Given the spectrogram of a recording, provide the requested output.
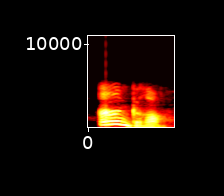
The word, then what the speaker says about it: ingrat: ناكر للجميل، يعني الشخص إذا كان ناكر الجميل أو غير شاكر أو غير ممتن فكيتسمى ingrat، ingrat، ingrat. فانغرا كنكتبوها بالتف اخر الكلمه ولكن لا تنطق.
